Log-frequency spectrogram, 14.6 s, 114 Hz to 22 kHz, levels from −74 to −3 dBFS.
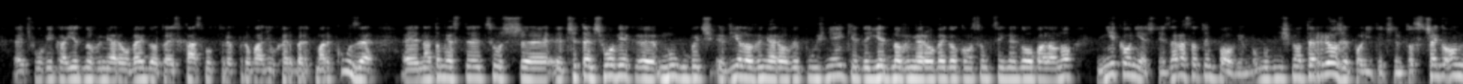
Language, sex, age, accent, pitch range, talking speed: Polish, male, 30-49, native, 155-180 Hz, 150 wpm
